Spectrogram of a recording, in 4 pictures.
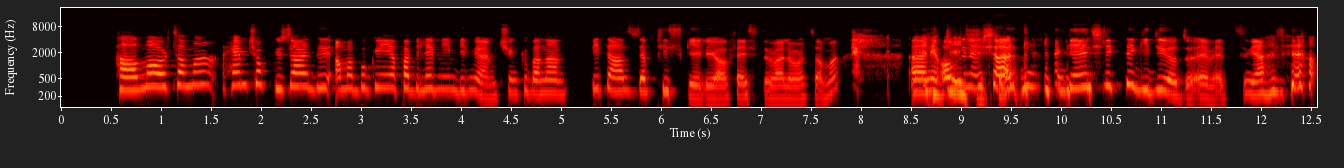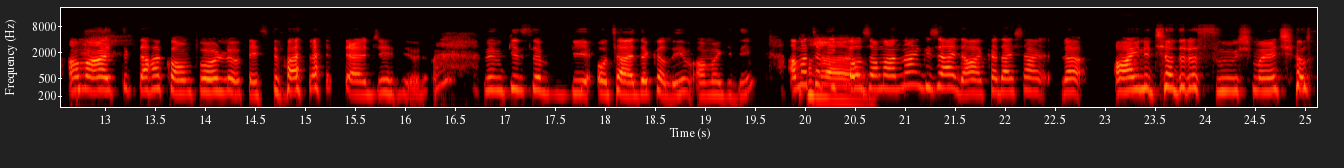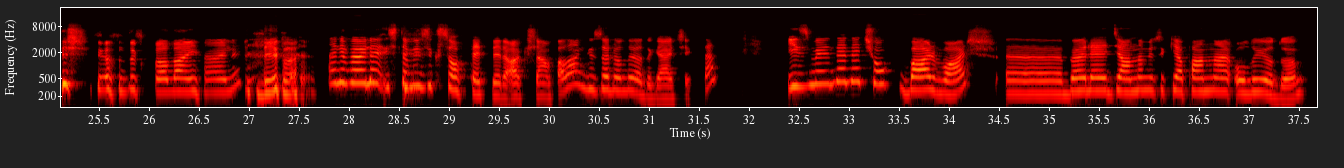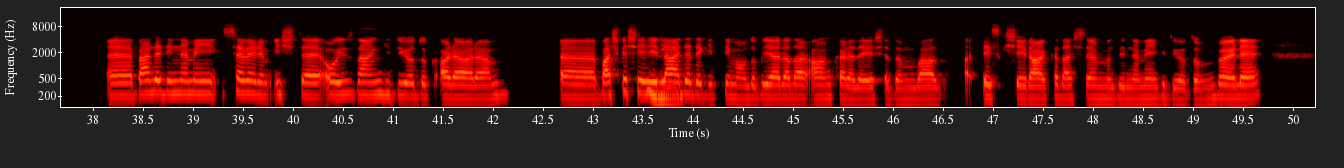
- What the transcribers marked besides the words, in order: chuckle; chuckle; laughing while speaking: "şartları"; laughing while speaking: "yani"; laughing while speaking: "festivaller"; other background noise; laughing while speaking: "çalışıyorduk falan yani"; laughing while speaking: "Değil mi?"
- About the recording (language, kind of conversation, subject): Turkish, podcast, Canlı müzik deneyimleri müzik zevkini nasıl etkiler?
